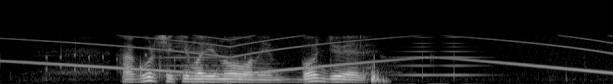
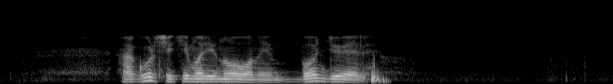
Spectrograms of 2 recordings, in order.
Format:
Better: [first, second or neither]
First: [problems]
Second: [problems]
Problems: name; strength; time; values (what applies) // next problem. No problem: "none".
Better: second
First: background sound (Siren); 9 dB below the speech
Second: none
